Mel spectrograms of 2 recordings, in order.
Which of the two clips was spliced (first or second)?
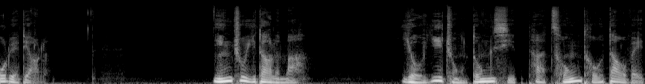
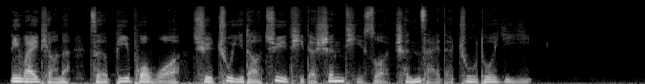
first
